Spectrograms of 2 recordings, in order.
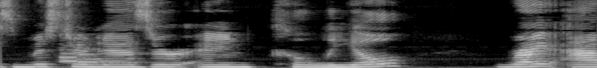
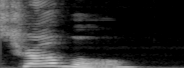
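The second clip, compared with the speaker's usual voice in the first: emphasis on the word 'trouble'. Reviewing the Larry Boy episode's villain introduction, emphasis on 'trouble'. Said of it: "emphasis on the word trouble".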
